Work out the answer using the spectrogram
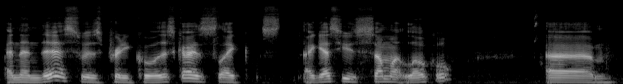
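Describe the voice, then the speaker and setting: Slow-talking man with a bright, crisp voice. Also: on the low side. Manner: rambling and relaxed, full of ums and uhs; talks to himself aloud. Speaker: sports card collector showing his cards. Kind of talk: casual vlog chat.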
